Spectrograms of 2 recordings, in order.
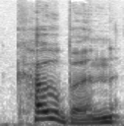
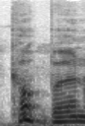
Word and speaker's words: Cockburn: Posh people think that their surnames are pronounced Coburn and Ramsbotham. No, they're not. Cockburn, Ramsbottom, shut your face, you posh git.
